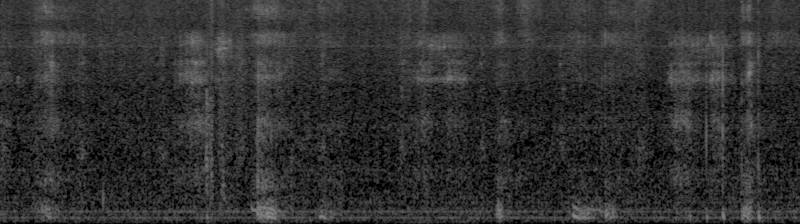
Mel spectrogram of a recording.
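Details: Small dog sleeping: intermittent low snorting, rattling breaths over a steady room hum; snoring.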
